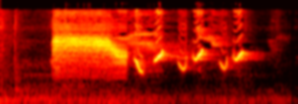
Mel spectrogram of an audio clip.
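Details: Common iora singing, used to prompt other birds: a rasping buzz followed by five rising whistled notes, evenly spaced and quick.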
